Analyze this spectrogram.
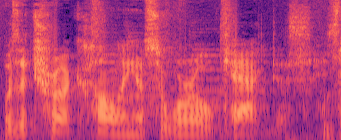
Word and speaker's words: saguaro: The spelling alone is weird, you know, saguaro, or, you know, we had a hard time figuring out how to say it. But saguaro, when you grab one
